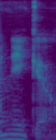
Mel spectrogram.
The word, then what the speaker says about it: neko: 173, gender female, the Neko girl, or Nico, how it's pronounced.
